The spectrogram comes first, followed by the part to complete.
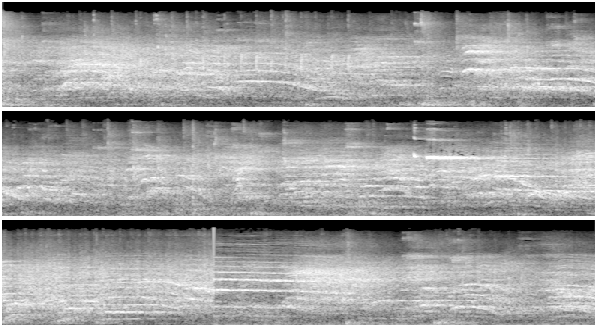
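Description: Volleyball rally in a gymnasium: a few sharp hits of the ball and sneakers squeaking on the hardwood floor, under the steady chatter and calls of players and spectators.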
